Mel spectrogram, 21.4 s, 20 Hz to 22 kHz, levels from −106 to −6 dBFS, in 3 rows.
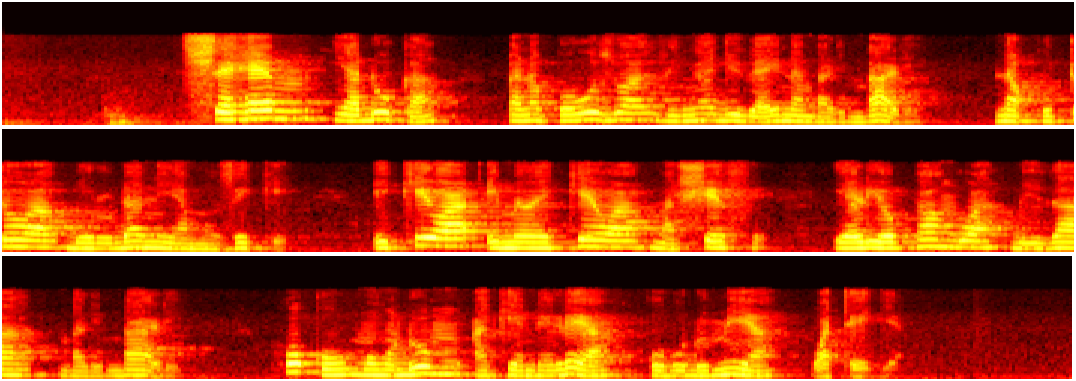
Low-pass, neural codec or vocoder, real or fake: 7.2 kHz; none; real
